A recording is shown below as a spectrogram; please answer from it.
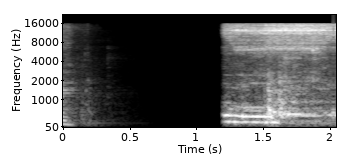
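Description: Dead silence for about a second, then the hydraulic pump motor of a 36-volt Nissan electric forklift starts and runs with a steady whine, working the mast.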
